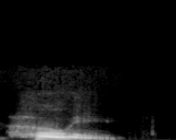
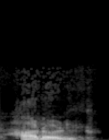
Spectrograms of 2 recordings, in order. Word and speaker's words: Harold: Well, my name is Harold. And, well, like the Americans say, Harold. But I say it like Harold.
